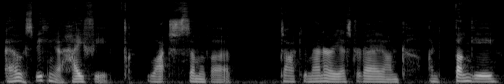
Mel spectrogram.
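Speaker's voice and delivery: normal talking voice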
